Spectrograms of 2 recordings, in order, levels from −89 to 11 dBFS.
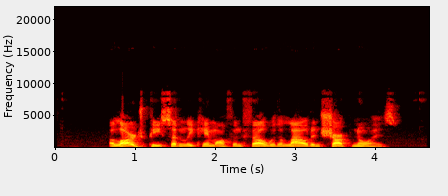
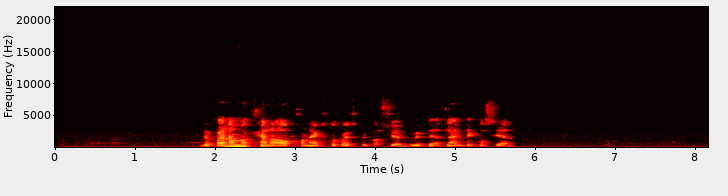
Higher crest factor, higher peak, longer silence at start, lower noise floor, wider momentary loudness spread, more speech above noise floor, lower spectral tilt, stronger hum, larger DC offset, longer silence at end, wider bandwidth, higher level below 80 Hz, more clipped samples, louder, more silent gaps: about the same, 20 dB vs 22 dB; first, 0 dBFS vs -10 dBFS; second, 0.7 s vs 1.85 s; about the same, -71 dBFS vs -72 dBFS; second, 12 LU vs 15 LU; first, 51 dB vs 43 dB; about the same, -6 dB/octave vs -7 dB/octave; neither; neither; second, 0.45 s vs 2.45 s; first, 9 kHz vs 7 kHz; first, -64 dBFS vs -70 dBFS; neither; first, -19 LUFS vs -29 LUFS; neither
